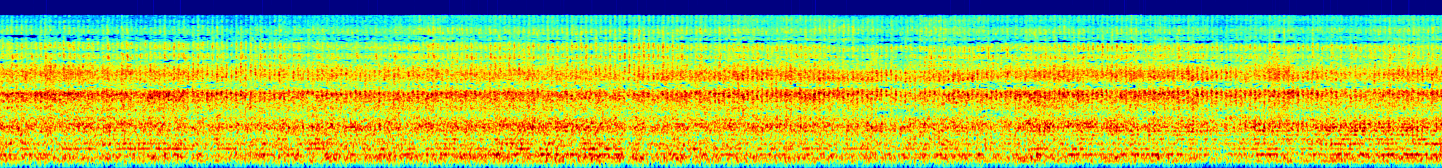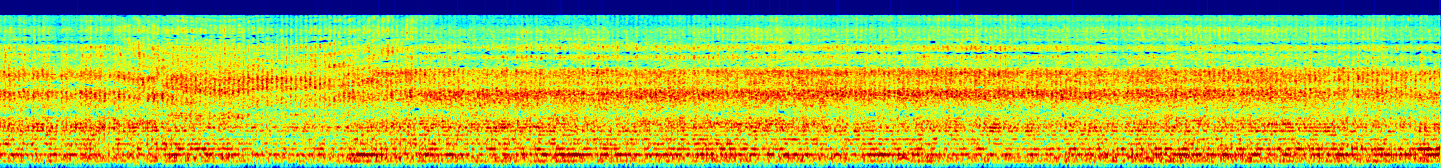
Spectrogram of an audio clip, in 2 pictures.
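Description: Air ambulance helicopter running on the helipad with its rotors turning, a steady turbine whine and rotor noise. About sixteen seconds in, the high whine briefly dips in pitch and then climbs back.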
